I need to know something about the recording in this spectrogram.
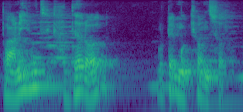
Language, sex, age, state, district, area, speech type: Odia, male, 60+, Odisha, Puri, urban, spontaneous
